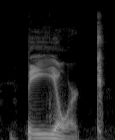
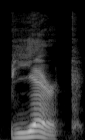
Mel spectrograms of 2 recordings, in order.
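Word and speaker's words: Björk: don't you tell us a little bit about bjork okay fellas first of all i'm going to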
